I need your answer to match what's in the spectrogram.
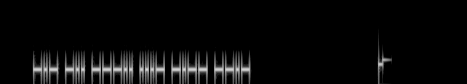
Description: Morse code, heard as a keyed tone, about 44 wpm, 700 Hz. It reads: KD8VYQ
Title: USA Call Signs Repeated 2x 45wpm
